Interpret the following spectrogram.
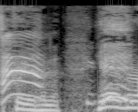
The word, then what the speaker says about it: Cuisinart: It's Cuisinart.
